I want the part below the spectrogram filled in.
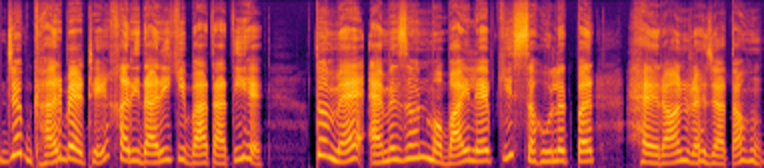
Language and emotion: Urdu, surprised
